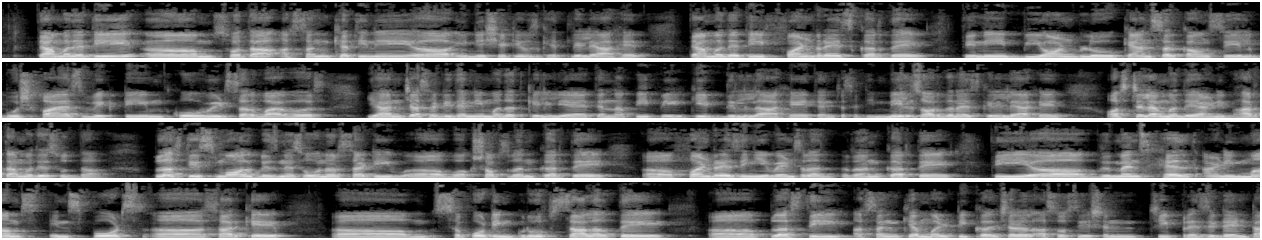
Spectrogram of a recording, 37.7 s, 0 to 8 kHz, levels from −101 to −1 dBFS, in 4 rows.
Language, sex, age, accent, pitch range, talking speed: Marathi, male, 30-49, native, 120-135 Hz, 120 wpm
